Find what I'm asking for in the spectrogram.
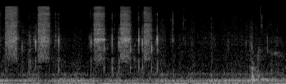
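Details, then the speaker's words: Several short hissing bursts of throat spray over a steady low room hum, used during a live weather webcast because the speaker's voice sometimes gives out. "little throat spray there. So sometimes my I voice gives out there. I thought Brian was spraying some deodorant there for a minute."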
